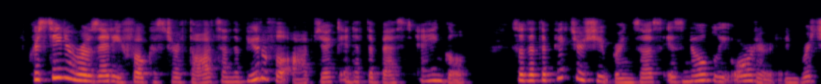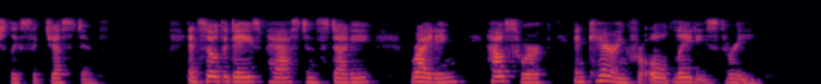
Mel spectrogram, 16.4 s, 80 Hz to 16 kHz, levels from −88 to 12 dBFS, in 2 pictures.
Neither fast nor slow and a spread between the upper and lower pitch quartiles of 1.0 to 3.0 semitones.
No: average, 150 wpm; average, 3.6 semitones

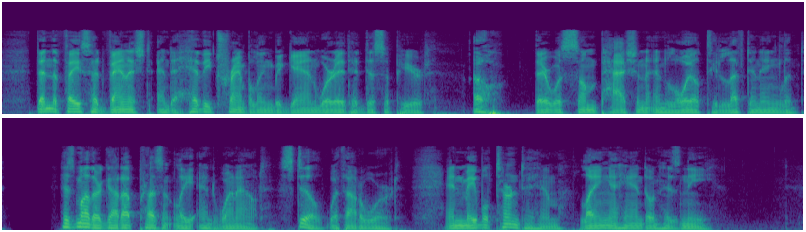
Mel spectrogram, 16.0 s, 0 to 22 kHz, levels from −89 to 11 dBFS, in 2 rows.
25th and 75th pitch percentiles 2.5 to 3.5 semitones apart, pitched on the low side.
Yes: average, 2.8 semitones; very low, 75 Hz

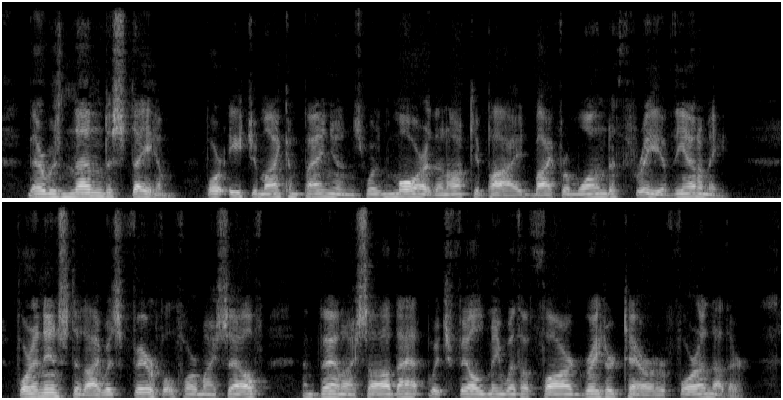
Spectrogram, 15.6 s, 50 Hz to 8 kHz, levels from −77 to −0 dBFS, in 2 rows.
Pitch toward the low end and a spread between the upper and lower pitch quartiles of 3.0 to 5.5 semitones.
No: low, 115 Hz; narrow, 2.6 semitones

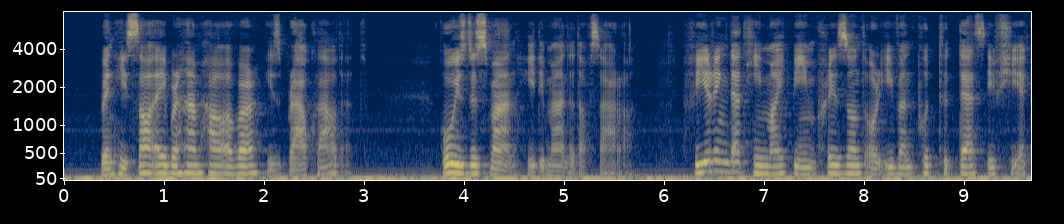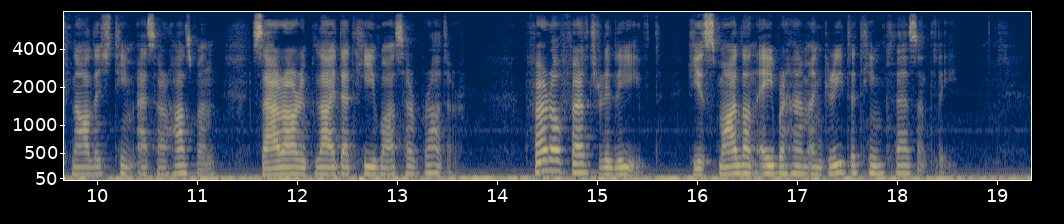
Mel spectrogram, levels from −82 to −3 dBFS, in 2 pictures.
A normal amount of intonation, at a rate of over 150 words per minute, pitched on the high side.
No: average, 3.0 semitones; average, 160 wpm; low, 135 Hz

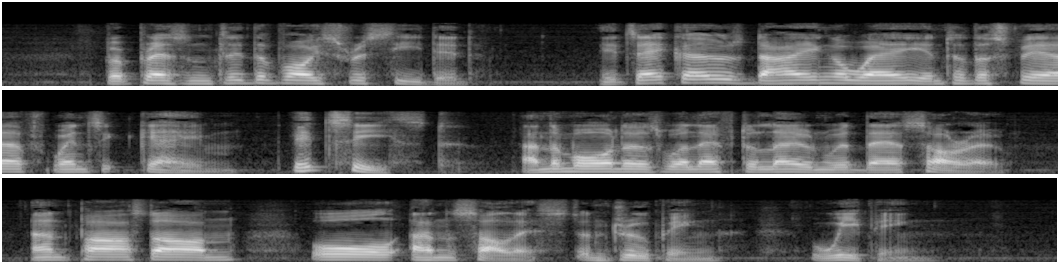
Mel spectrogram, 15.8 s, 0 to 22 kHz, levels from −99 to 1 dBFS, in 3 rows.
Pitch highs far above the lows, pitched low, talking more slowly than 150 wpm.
No: average, 3.1 semitones; low, 125 Hz; slow, 135 wpm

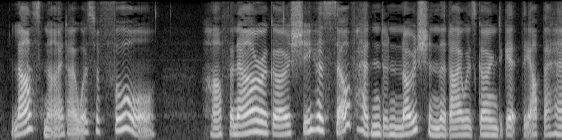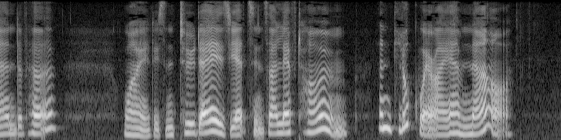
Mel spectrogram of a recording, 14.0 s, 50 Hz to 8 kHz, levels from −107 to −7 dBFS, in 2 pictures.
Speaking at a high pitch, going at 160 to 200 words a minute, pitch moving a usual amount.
No: high, 195 Hz; average, 180 wpm; wide, 7.4 semitones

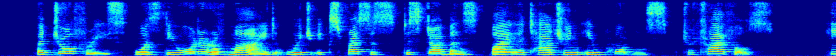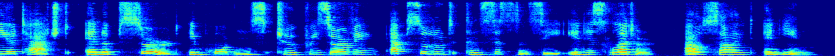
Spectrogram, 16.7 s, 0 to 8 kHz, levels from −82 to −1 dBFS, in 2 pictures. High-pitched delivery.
Yes: high, 245 Hz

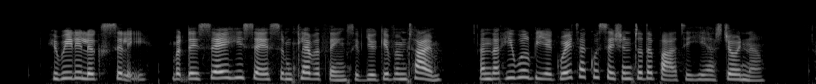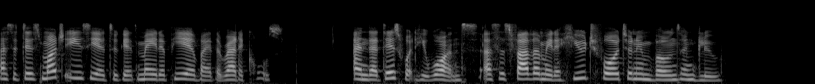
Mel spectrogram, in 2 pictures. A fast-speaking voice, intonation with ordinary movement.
Yes: fast, 230 wpm; average, 3.6 semitones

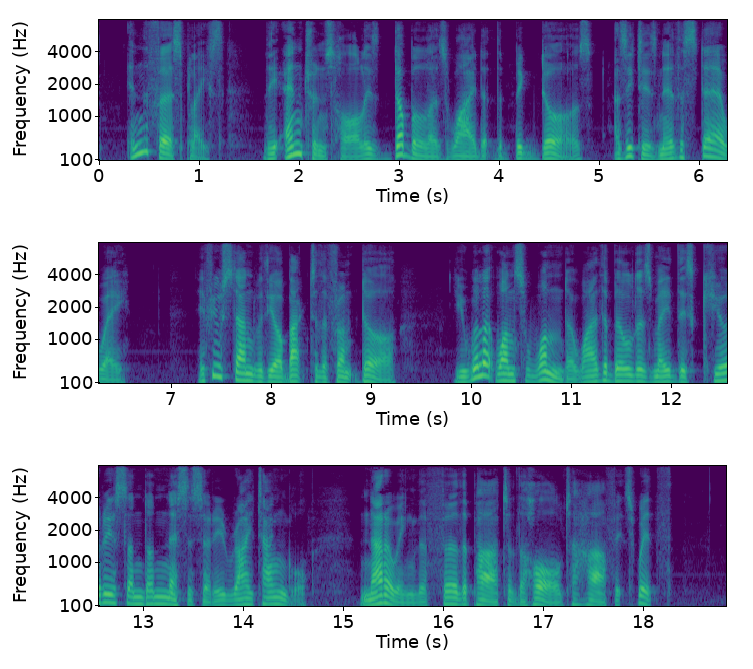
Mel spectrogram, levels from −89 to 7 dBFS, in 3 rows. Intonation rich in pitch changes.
Yes: wide, 5.7 semitones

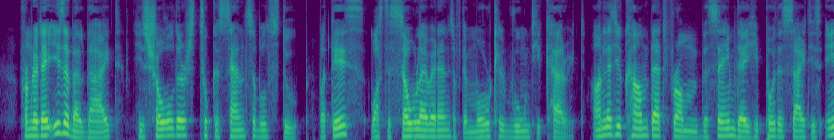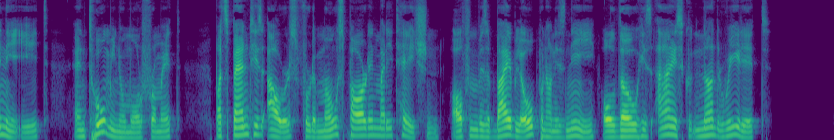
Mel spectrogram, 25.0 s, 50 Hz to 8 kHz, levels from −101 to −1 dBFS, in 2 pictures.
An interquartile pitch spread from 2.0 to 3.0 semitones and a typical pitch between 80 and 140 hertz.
No: average, 3.8 semitones; low, 135 Hz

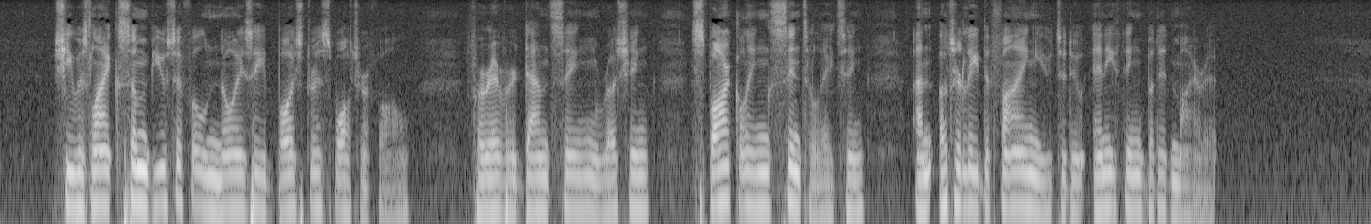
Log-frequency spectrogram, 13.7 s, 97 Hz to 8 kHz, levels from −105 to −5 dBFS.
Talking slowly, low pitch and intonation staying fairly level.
Yes: slow, 110 wpm; low, 125 Hz; narrow, 1.9 semitones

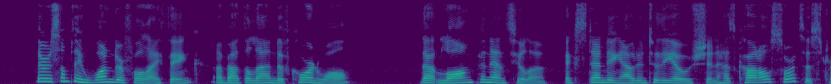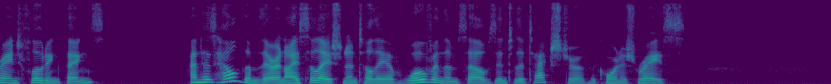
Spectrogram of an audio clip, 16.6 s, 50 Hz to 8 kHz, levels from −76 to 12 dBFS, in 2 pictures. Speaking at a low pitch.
No: high, 200 Hz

